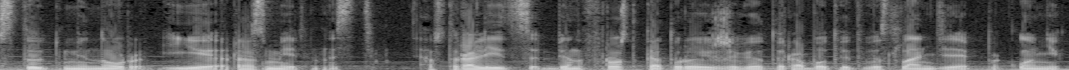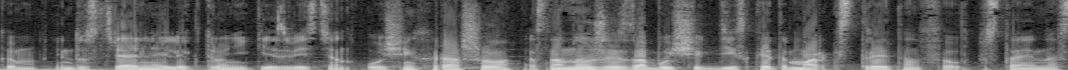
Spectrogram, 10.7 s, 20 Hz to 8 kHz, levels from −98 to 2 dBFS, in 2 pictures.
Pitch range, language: 80-105 Hz, Russian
